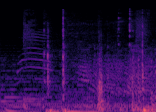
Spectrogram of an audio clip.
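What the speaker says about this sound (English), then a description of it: "We've got quite a few cats down here now." Several cats meowing in the Minecraft video game, a few short mews close by, spread over a brief moment with faint game ambience beneath.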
